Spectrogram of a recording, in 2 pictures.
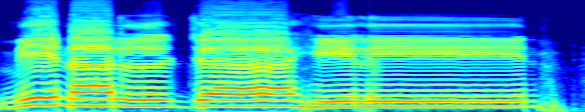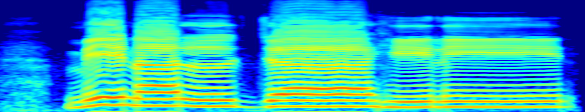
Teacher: Alif lam di sini diperjelas karena dia alif lam qamariyah. Ada alif lam yang bertemu dengan huruf jim, yang mana jim termasuk daripada huruf qamariyah, maka kita perjelas huruf lamnya.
